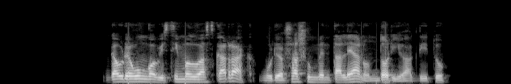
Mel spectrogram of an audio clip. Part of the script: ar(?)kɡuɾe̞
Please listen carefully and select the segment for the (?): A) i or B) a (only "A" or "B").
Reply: B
